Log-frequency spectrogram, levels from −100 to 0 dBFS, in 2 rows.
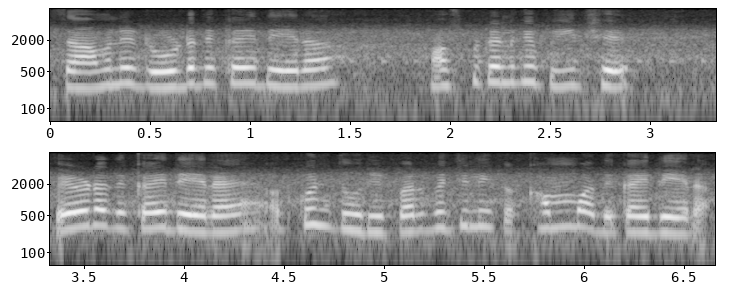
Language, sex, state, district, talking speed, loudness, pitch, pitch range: Hindi, female, Chhattisgarh, Raigarh, 225 wpm, -16 LUFS, 280 Hz, 260-300 Hz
